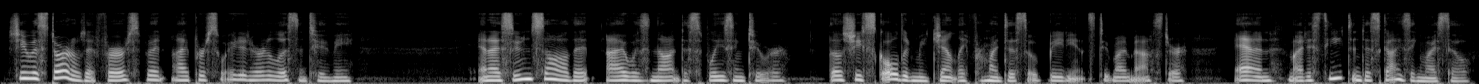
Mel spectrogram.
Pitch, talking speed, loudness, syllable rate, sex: 190 Hz, 165 wpm, -18 LUFS, 4.8 syllables/s, female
